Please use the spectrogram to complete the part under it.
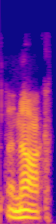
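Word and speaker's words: AnCnoc: It's pronounced Anock, but spelled weirdly.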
